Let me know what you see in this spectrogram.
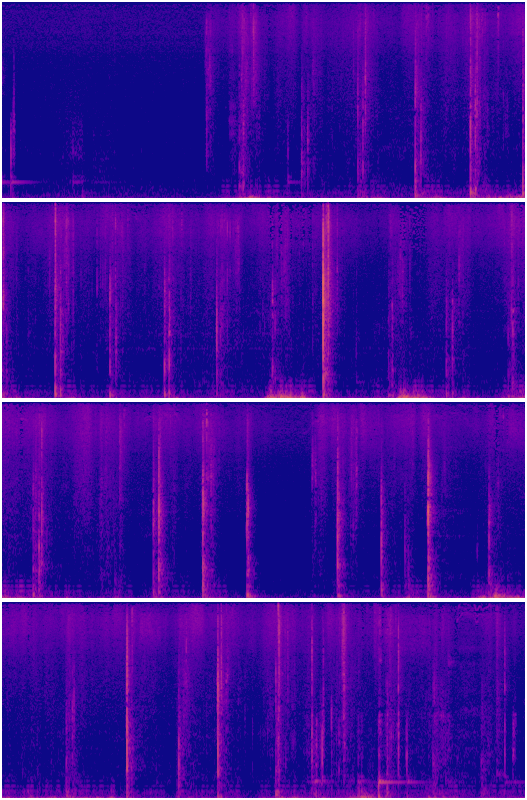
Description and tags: Footsteps - quiet
feet, footstep, footsteps, quiet, shoes, sneaking, sneaky, step, steps, walk, walking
